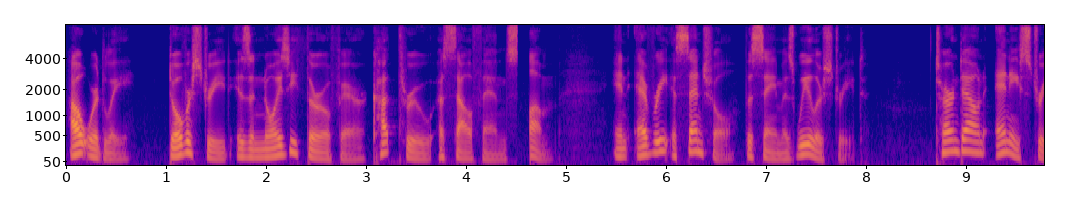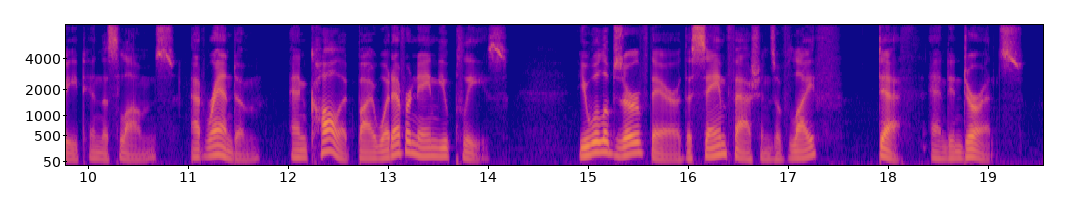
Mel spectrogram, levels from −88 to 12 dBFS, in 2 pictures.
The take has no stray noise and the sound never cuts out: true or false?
false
